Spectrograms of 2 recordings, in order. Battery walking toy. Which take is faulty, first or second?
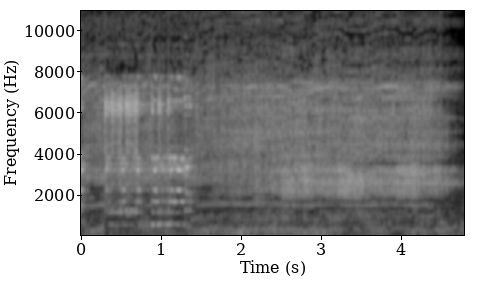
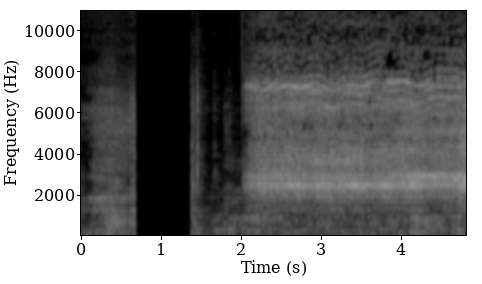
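first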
